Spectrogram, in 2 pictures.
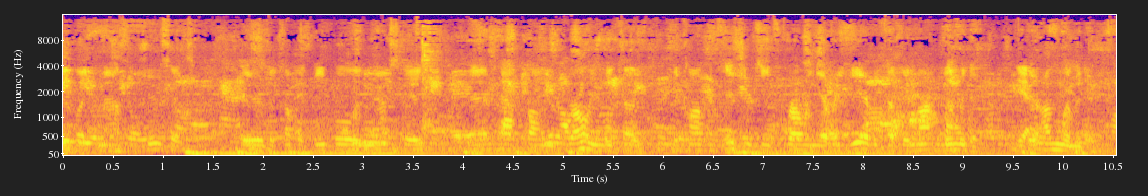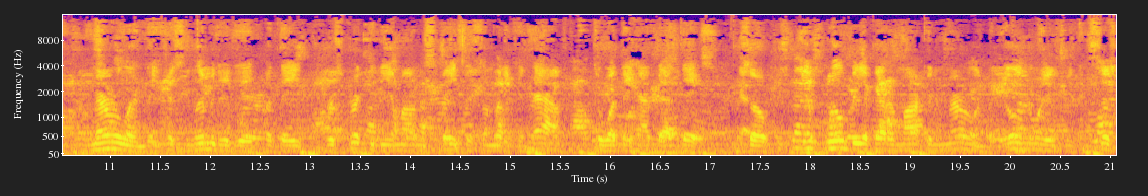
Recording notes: In this episode, I feature an interview that I captured during the Benzinga Cannabis Capital Conference 2023. Following a session’s conclusion, I conducted an impromptu interview.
